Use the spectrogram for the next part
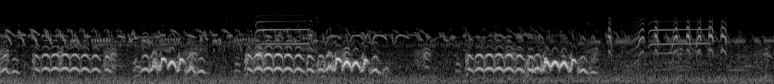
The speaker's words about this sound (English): Then, of course, for the few weeks, you have these breeding displays of the shorebirds going overhead. During times of the day, it can just be a wonderful place to sit and just listen to the sounds of the birds.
